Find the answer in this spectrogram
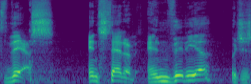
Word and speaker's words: Nvidia: the same people who call a stock Nvidia like it rhymes with Nivea or something you know I mean like it's this instead of Nvidia which is how you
